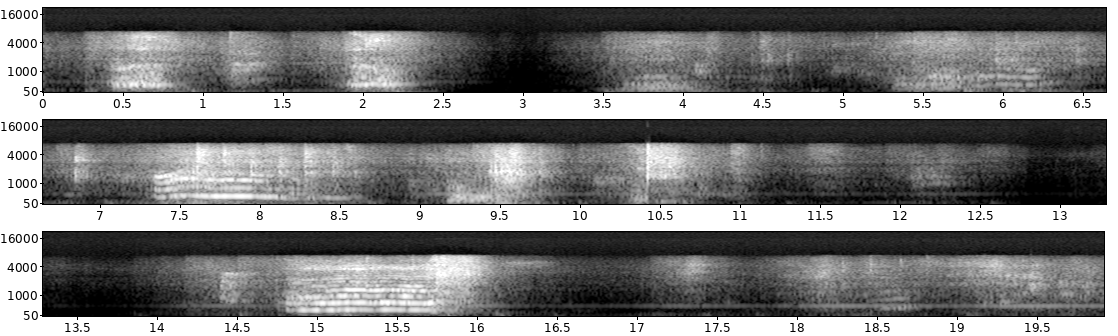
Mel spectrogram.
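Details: Pit Bull puppy playing with another dog named Ice: short harmonic growls and yelping barks in bursts, with a longer strained growl-whine midway and another near the end, and scuffling noises between.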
